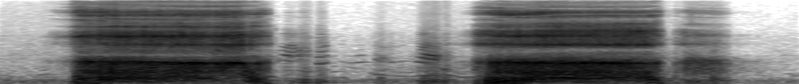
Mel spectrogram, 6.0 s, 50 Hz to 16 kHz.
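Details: Cat snoring: two loud, rasping, whistling breaths in, each followed by a short snort out, about 20 a minute.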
